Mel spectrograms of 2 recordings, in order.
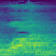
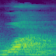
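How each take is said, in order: Both takes have the same delivery.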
